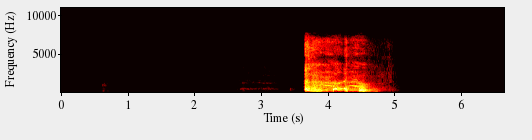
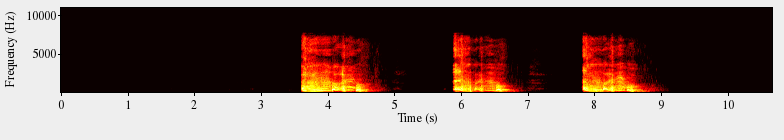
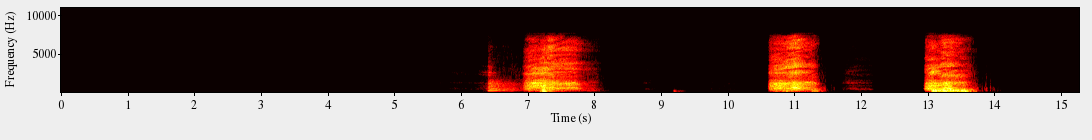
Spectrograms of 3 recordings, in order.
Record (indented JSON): {
  "cough_length": "6.7 s",
  "cough_amplitude": 27754,
  "cough_signal_mean_std_ratio": 0.27,
  "three_cough_length": "10.7 s",
  "three_cough_amplitude": 30318,
  "three_cough_signal_mean_std_ratio": 0.37,
  "exhalation_length": "15.3 s",
  "exhalation_amplitude": 27921,
  "exhalation_signal_mean_std_ratio": 0.28,
  "survey_phase": "beta (2021-08-13 to 2022-03-07)",
  "age": "65+",
  "gender": "Male",
  "wearing_mask": "No",
  "symptom_runny_or_blocked_nose": true,
  "smoker_status": "Never smoked",
  "respiratory_condition_asthma": false,
  "respiratory_condition_other": false,
  "recruitment_source": "Test and Trace",
  "submission_delay": "2 days",
  "covid_test_result": "Positive",
  "covid_test_method": "RT-qPCR",
  "covid_ct_value": 24.5,
  "covid_ct_gene": "ORF1ab gene",
  "covid_ct_mean": 24.8,
  "covid_viral_load": "7100 copies/ml",
  "covid_viral_load_category": "Minimal viral load (< 10K copies/ml)"
}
